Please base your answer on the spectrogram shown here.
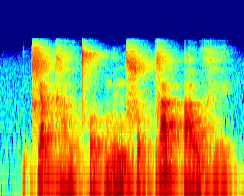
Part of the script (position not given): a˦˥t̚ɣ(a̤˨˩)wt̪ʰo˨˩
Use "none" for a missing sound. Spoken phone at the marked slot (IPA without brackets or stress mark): a̤˨˩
